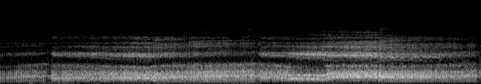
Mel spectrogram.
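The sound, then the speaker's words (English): A howler monkey roars in one long, deep, rasping call that holds steady and loud for about five seconds, with a slight swell near the end and no talking. “So it seems the howler monkey just can't have both.”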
